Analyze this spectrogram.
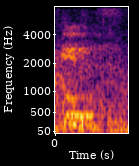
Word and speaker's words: Coots: Is it Cutts or Coots? It's Coots.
